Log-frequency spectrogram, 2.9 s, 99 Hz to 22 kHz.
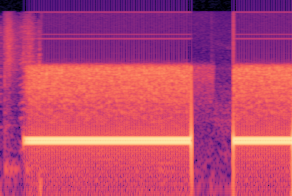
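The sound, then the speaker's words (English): A loud, steady telephone tone from an outgoing call placed by 99.9 Virgin Radio sounds in a long burst, breaks off briefly, then resumes. No one speaks. “We'll call him next with you listening on the phone, okay?”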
